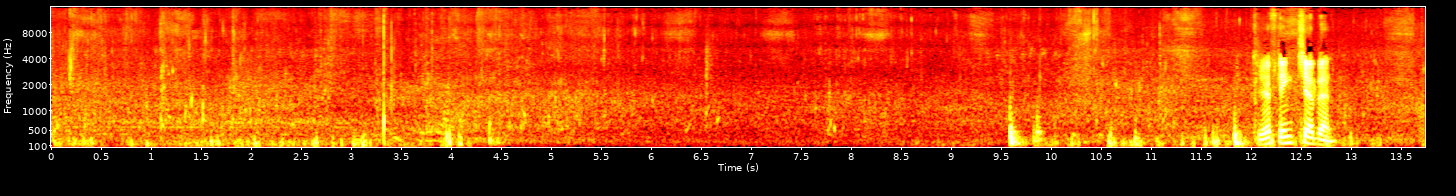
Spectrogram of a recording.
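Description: A dog paddles and splashes through water beside a canoe.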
